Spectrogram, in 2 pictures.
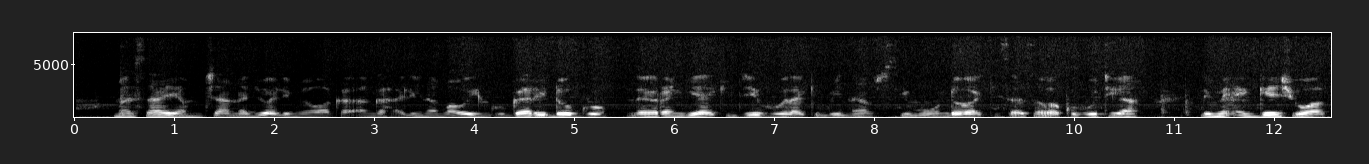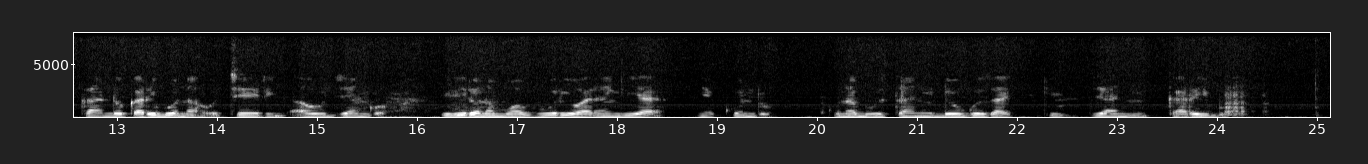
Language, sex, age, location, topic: Swahili, male, 18-24, Nairobi, finance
